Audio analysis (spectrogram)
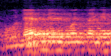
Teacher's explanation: Ha huda ha keluarkan dari pangkal tenggorokan, ya, pangkal tenggorokan aksal halqi bersama dengan hamzah dari situ. Hudal lil muttaqin, kemudian tanwin bertemu lam idgham bila gunnah, ya, masuk dengan tanpa gunnah, ya, jadi langsung hudal lil muttaqin.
